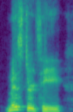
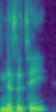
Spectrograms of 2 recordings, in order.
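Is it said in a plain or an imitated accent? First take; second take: plain; imitated. First: It is said in the speaker's plain accent. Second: It is said in Helena Bonham Carter's character's accent.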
